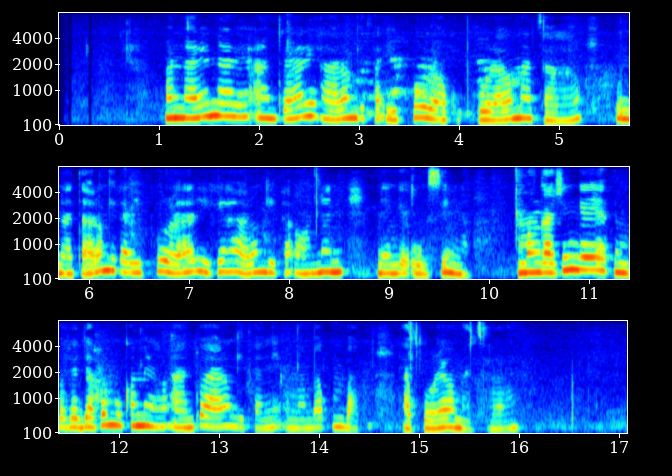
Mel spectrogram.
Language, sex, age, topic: Oshiwambo, female, 18-24, agriculture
